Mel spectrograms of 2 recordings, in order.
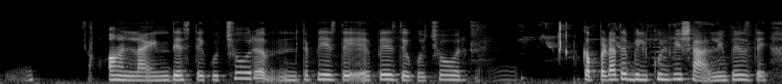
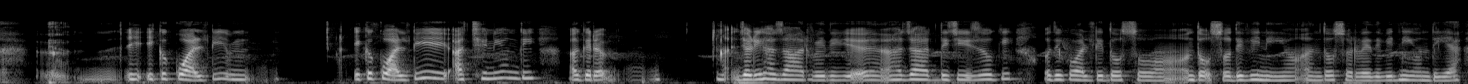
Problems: constant background noise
